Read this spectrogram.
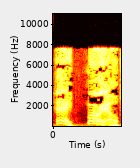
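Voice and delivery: high, slow, falling hello; drawn-out greeting. Retold or imitated. Comic retells greeting the drunk guy onstage, drawn-out high greeting.

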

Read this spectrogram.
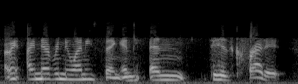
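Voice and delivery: ordinary talk

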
